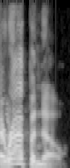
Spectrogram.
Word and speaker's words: Rapinoe: Yeah, Rapinoe.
